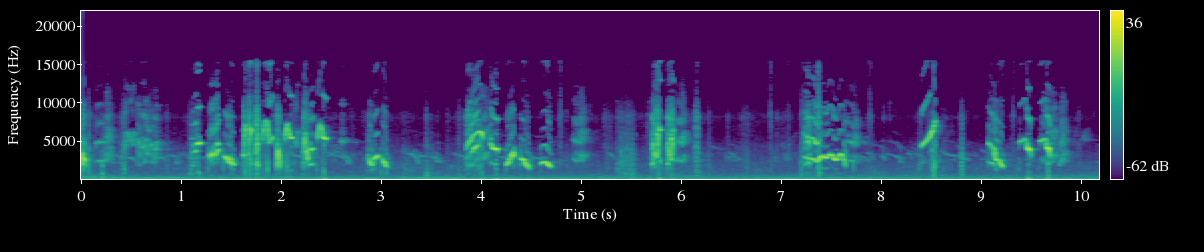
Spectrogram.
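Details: Female greater green leafbird, a caged songbird, singing in the morning: bursts of sharp high chirps, quick rising and falling whistles and short squeaky notes in clusters about every second, with pauses between phrases.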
